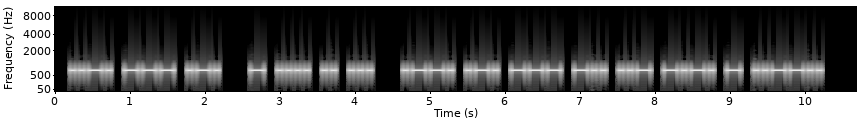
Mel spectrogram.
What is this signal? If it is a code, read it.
Morse code, heard as a keyed tone, about 21 wpm, 700 Hz. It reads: FOR THIS PRODUCT?
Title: Sentences with 9-Word Phrases - 20wpm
